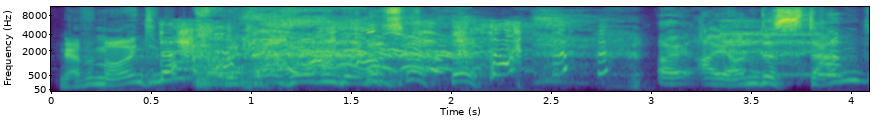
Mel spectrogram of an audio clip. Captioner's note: others laugh uproariously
